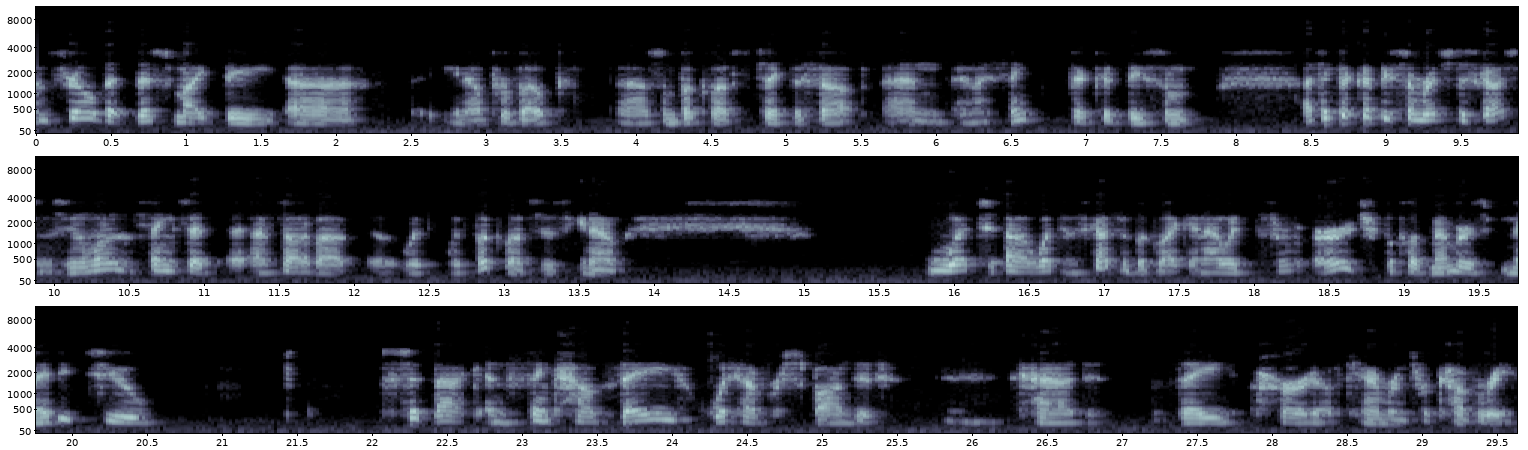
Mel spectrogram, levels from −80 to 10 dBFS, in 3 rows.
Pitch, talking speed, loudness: 330 Hz, 165 wpm, -20 LUFS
